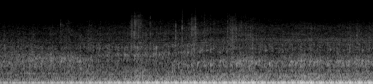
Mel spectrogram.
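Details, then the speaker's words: Mercedes SL600 R230 V12, 100,000 miles, idling with intermittent lumpy misfire while check engine light flashes; it has also randomly died and won't restart. "Ah, it's doing something new. It's misfiring."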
